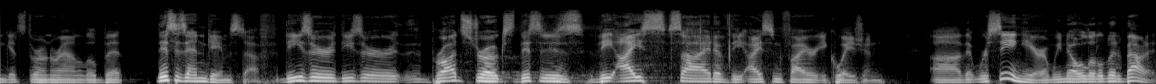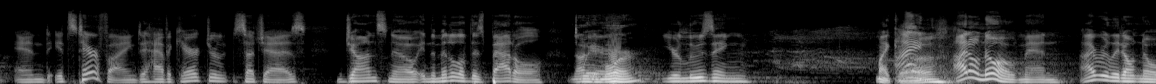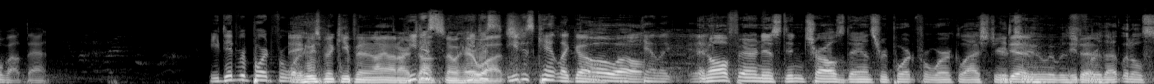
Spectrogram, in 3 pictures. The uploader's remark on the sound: Live from GeekyCon 2015 in Orlando. Guided by listeners in the audience.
